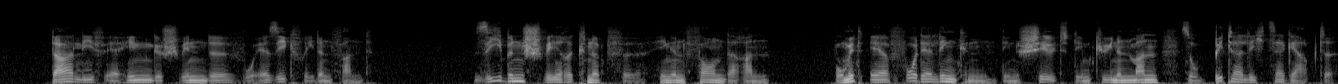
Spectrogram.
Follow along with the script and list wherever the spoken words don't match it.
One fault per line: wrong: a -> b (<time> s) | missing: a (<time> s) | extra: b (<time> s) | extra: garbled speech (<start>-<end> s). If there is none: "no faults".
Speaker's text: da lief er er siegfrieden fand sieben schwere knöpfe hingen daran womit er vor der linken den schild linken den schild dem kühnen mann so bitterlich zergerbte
extra: hin geschwinde wo (1.2 s)
extra: vorn (6.9 s)
missing: linken den schild (10.8 s)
